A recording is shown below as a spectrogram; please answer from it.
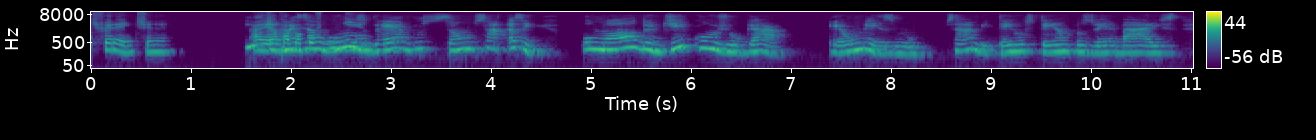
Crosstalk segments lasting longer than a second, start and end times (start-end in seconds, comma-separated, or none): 1.6-3.0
